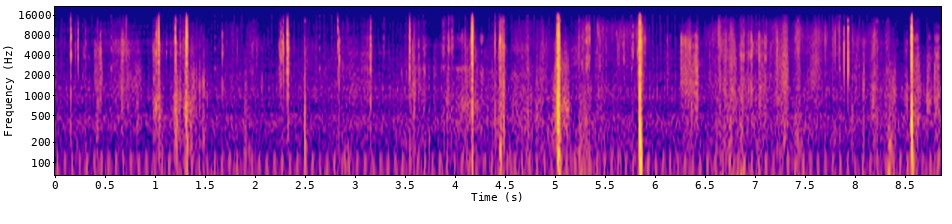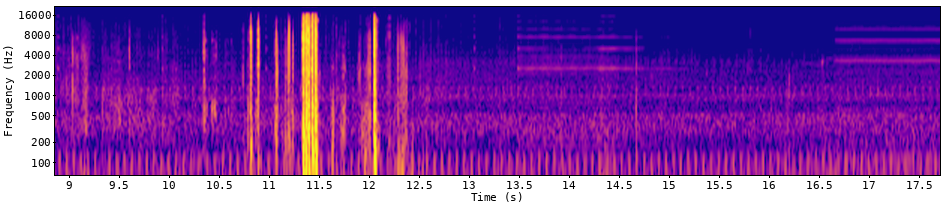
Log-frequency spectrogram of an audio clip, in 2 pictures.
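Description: Clip-on lavalier microphone being handled and adjusted: irregular rustling, scraping and clicking right at the mic, with two loud knocks about eleven and twelve seconds in. After that it goes quieter for the last few seconds.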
